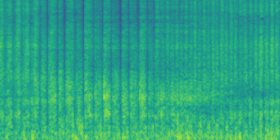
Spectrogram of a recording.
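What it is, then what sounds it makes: White leather sneaker being scrubbed. A plastic toothbrush held in a gloved hand scrubs the upper and sole edge of a white leather sneaker. Quick back-and-forth strokes make a steady, dense scratchy bristle sound with a bright hiss on top and a soft low rub underneath.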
